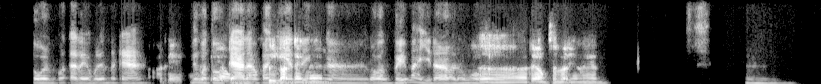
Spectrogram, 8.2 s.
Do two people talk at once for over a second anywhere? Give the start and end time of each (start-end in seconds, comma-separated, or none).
2.1-3.3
